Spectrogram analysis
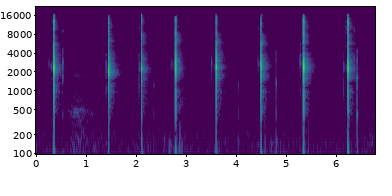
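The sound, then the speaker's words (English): Alveolar tongue clicks of the kind echolocators use, formed further back in the mouth: eight sharp, snappy pops spaced irregularly, alone against silence. “The alveolar click is created more at the back of your mouth, and it sounds something like this.”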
